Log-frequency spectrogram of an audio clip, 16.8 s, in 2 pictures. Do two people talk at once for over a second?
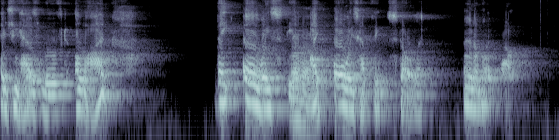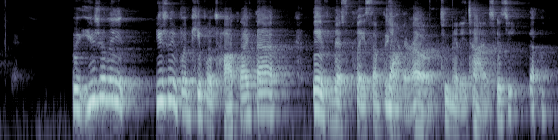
No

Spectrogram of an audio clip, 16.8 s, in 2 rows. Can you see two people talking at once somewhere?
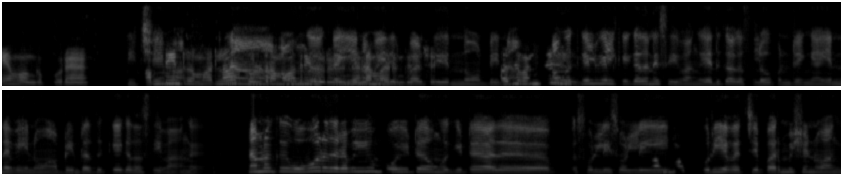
Yes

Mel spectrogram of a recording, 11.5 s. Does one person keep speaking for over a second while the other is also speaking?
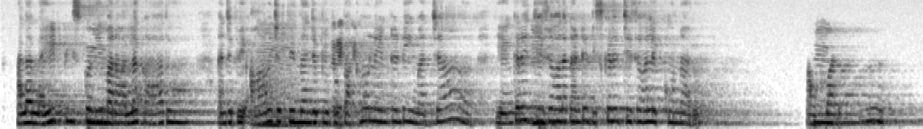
No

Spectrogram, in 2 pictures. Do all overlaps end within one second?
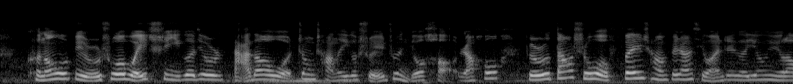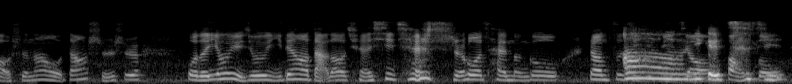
No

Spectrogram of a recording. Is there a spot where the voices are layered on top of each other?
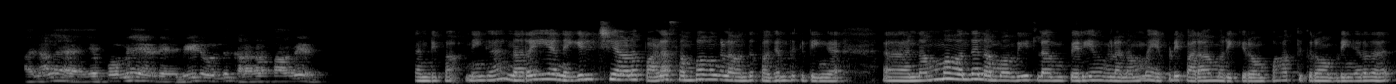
No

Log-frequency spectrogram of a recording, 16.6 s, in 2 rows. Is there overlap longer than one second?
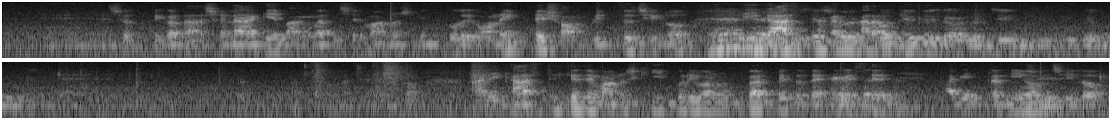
Yes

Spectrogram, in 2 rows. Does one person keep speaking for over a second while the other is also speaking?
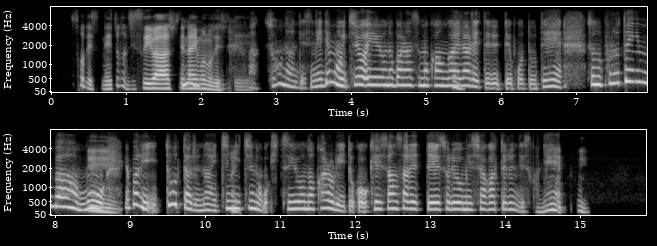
No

